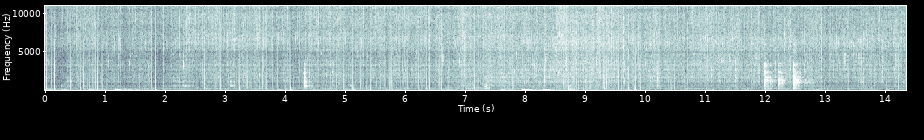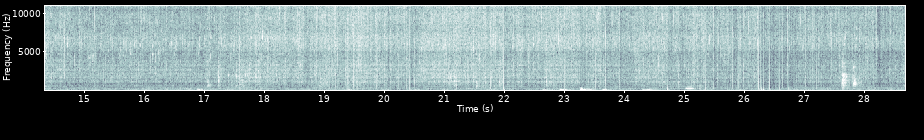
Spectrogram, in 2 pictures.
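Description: Minced garlic and sliced onion sizzling steadily in hot oil in a nonstick pan as they saute. A few short knocks from a utensil in the pan are heard, the loudest about twelve seconds in.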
